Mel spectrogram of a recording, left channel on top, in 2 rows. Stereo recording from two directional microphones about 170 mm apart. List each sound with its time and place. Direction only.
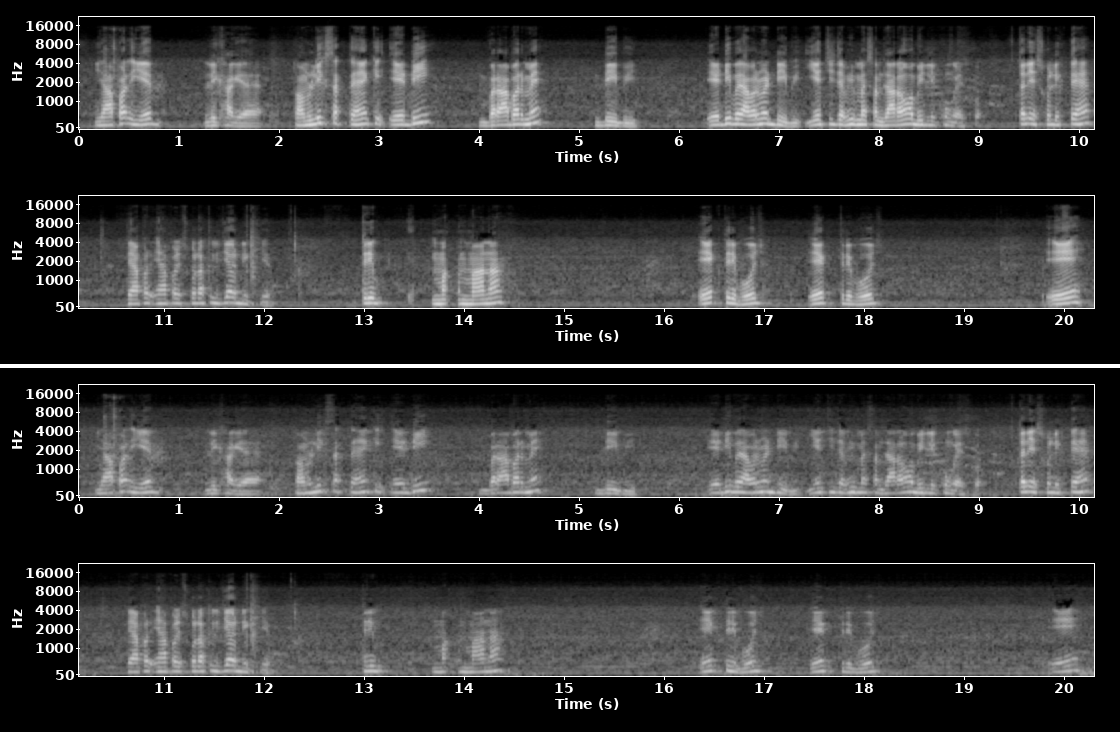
0.2 s speech: 50° left (ahead or behind)
1.3 s speech: 40° left (ahead or behind)
2.2 s speech: 60° left (ahead or behind)
6.2 s speech: 55° left (ahead or behind)
8.6 s speech: 15° left (ahead or behind)
9.6 s speech: 40° left (ahead or behind)
10.6 s speech: 30° left (ahead or behind)
13.7 s speech: 90° left
16.3 s speech: 90° left
19.8 s speech: 70° left (ahead or behind)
